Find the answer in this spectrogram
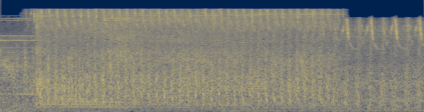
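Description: Helicopter in flight, the fast steady chop of its rotor blades coming in loud about half a second in.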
